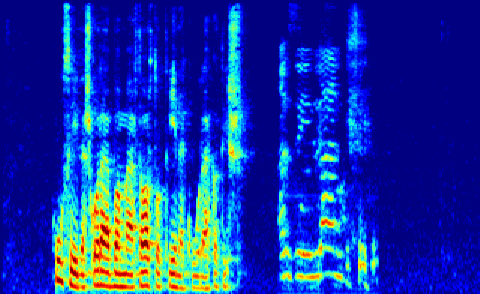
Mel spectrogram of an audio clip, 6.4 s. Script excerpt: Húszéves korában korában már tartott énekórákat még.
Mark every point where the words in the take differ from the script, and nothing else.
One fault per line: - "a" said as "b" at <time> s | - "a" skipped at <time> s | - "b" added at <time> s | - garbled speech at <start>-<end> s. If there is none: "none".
- "korában" skipped at 1.6 s
- "még" said as "is" at 3.0 s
